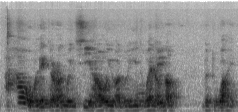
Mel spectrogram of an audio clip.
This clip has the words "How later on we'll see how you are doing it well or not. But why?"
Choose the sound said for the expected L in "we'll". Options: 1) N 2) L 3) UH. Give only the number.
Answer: 1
